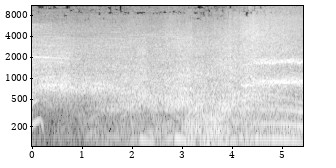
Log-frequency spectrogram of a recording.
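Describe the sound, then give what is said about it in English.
Race car engines at Daytona International Speedway roar to life after the command to start engines and rev loudly, their pitch sweeping upward as the pack peels out, with tire squeal over a dense, continuous wall of engine noise. “Wow, then they all just peeled out, took off.”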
